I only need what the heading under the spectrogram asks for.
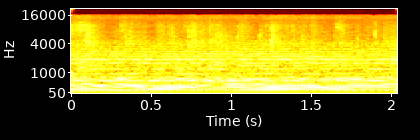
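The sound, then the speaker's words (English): A crowd, called on to stand up, stomps their feet together, making a dense, continuous rumbling patter with no distinct individual beats, steady and fairly loud throughout. “Stand up. Stomp them. Stomp them.”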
